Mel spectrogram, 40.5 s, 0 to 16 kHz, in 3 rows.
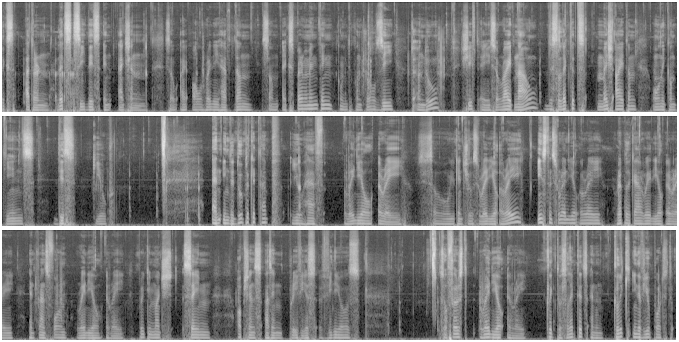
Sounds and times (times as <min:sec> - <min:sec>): Speech: 0:00.0 - 0:15.8, 0:17.7 - 0:34.2, 0:35.6 - 0:40.4.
